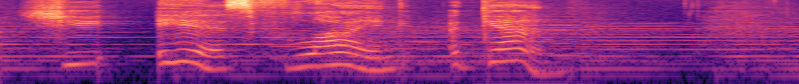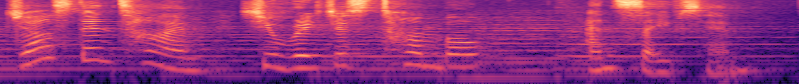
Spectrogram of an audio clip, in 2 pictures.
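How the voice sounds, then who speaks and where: With music in the background, a soft-spoken woman talks in a gentle, calm tone. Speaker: English teacher. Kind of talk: gentle read-aloud of a story summary for sleep and listening practice. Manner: gentle, soft, calm.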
